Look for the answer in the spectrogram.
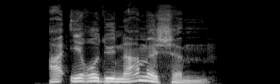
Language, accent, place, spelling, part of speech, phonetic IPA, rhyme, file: German, Germany, Berlin, aerodynamischem, adjective, [aeʁodyˈnaːmɪʃm̩], -aːmɪʃm̩, De-aerodynamischem.ogg
- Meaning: strong dative masculine/neuter singular of aerodynamisch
